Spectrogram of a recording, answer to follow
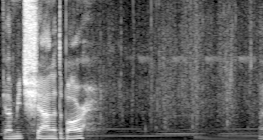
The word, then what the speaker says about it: Sean: Keep thinking you're saying Shan and No, I mean the proper pronunciation Sean is Shan.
